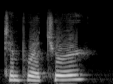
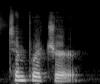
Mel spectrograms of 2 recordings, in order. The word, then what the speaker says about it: temperature: That T is typically pronounced like a CH. If you were to pronounce it with a regular T, it would sound like temperature, but no one says it like that. It's temperature.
